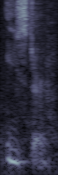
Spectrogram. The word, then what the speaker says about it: Ishtar: Now, Ishtar is also associated with Easter, which makes sense because that's the time of creation and growth. So she embodies that energy. Some people even pronounce her name Easter, but that's neither here nor there.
